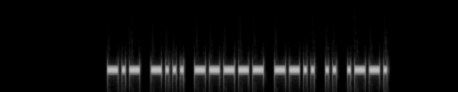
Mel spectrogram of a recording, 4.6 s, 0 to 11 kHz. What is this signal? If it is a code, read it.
Morse code, heard as a keyed tone, about 31 wpm, 700 Hz. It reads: KB0ZIP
